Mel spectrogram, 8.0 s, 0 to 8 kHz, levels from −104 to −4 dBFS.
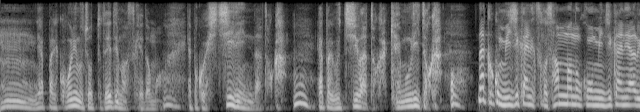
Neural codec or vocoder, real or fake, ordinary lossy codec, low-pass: none; real; none; 7.2 kHz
